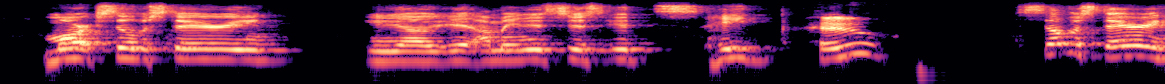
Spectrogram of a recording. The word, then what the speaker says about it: Silvestri: Silvestri, how do you say his name?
